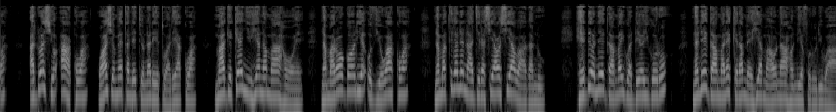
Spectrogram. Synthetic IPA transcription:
adoaɕiɔʔakwa | ɔaɕiɔmɛːtanetiɔnaɾetwaɾeakwa | maɡekɛːɲiɦianamaːɦɔɛ | namaɾɔːɡɔːɾiɛʔoðijowakwa | namatiɣanɛnaːd͡ʒeɾaɕiaɔɕiawaːɣano | heːdejɔneːɡamaiɣwadejɔiɣoɾo | naneɡaːmaɾɛkɛɾamɛɦiamaɔnaːɦɔniɛfoɾoɾiwa̰ɔ

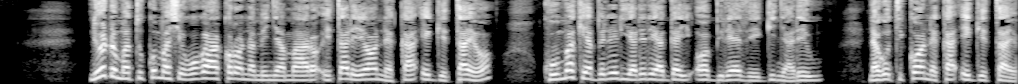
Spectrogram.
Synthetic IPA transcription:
neondomatukomaɕiɔɣoɣaːkɔɾwɔnameɲamaːɾɔʔetaɾejɔnɛkaʔeɡetajɔ | koːmakeabeɾeɾiaɾeɾeaɡaiʔɔbiɾɛðeːɡiɲaɾeu | naɣotikɔnɛkaʔeɡetajɔ

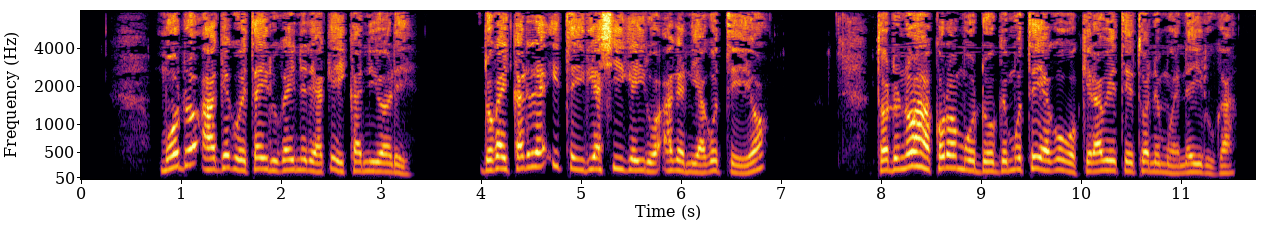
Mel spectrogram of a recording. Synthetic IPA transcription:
moːdoʔaɡeɣwetɛiɾuɣaineɾeakehikaniɔɾe | ndoɣaikaɾeɾɛʔiteiɾiaɕiːɣeiɾwɔʔaɣɛniaɣoteːɔ | tɔːdonohakɔɾwɔmoːndooːŋɡemoteːɛɣoɣokeɾaweteːtwɔnemwɛnɛiɾuɣa

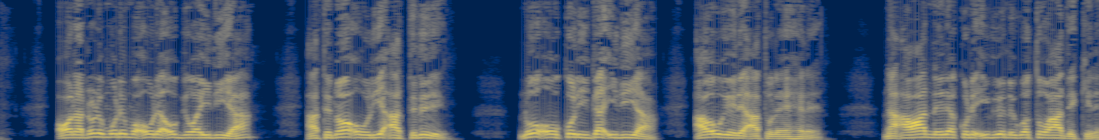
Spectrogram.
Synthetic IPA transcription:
ɔnadoɾemoɾemɔoɾeaoɡewaiɾia | atenɔoɾiaʔateɾe | nookoɾiːɡaʔiɾia | aoɣeɾɛatoɾɛɦɛɾɛ̰ | naʔawaneːɾɛkoɾeiðweneɣwɔtowaðekeɾɛ

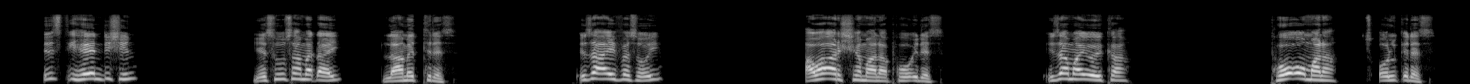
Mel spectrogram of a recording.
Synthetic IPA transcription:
ʔɪst̪ːɪɦe̞ːnd̪ɪʃɪn | jɛsuːsɐmɛɗɐj | laːmɛt̪ːɪd̪ɛs | ʔɪzɐːjf̬ɛs̬ɔj | ʔɐwaːɾʃɛmɐlɐpʰo̞ːʔɪd̪ɛs | ʔɪzɐmɐjɪɔjkːɐ | pʰo̞ːʔɔmɐlɐ | t͡sʼɔlkʼːɪd̪ɛs

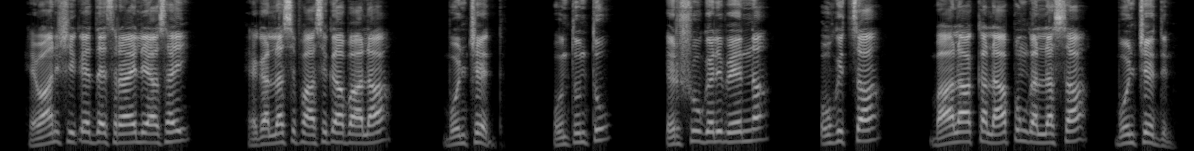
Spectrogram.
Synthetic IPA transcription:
hɛwaːnʃiːkʼe̞ːd̪ːɐɪsɾaːɛlɪɐs̬ɐj | hɛɡɐlːɐsːɪpaːsɪɡaːbaːlaː | bɔnt͡ʃːe̞ːd̪ːɐ̥ | ʔʊnt̪ːʊnt̪ːʊ | ɪɾʃuːɡɛlɪbeːnːɐ | ʔʊkɪt͡sːaː | baːlaːkːɐlaːpːʊŋɡɐlːɐsːaː | bɔnt͡ʃːe̞ːd̪ːɪnɔ

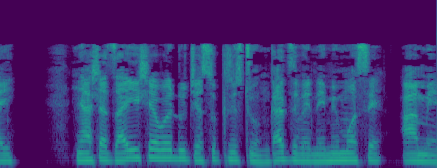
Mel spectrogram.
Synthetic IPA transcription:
ɲaʃad͡zaiʃewe̞ɗud͡ʒe̞sukristuŋɡad͡ziʋe̞ne̞mimo̞ːse̞ | aːme̞n

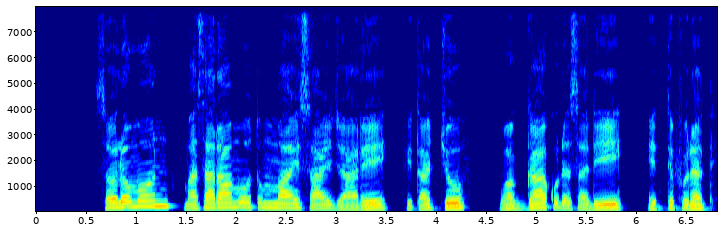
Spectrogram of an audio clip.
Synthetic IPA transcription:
sɔlɔmo̞ːnmɐsɐɾaːmo̞ːt̪ʊmːaːɪsaːɪd͡ʒaːɾe̞ːfɪt̪ʼɐt͡ʃːuːf | wɐɡːaːkʊᶑɐsɐd̪iː | ɪt̪ːɪfʊᶑɐt̪ɛ̥

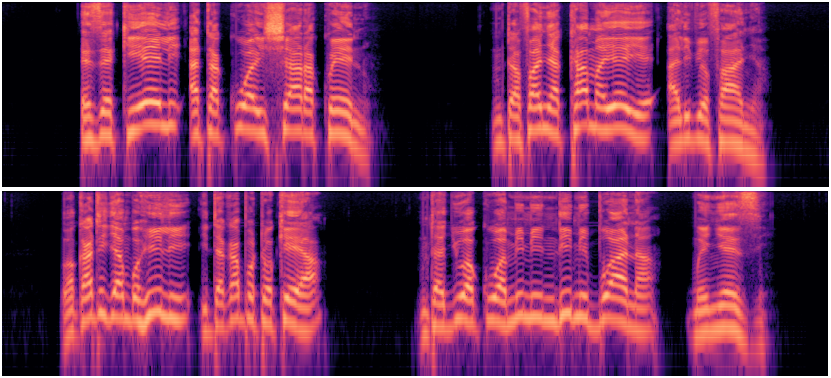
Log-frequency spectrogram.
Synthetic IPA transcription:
ɛzɛkiɛliʔatakuwaiʃaɾakwɛnṵ | m̩tafaɲakamajɛjɛalivjɔfaɲa̰ | wʔakatiʄambɔɦililitakap̬ɔtɔkɛa | m̩taʄuakuwamimindimiɓwana | mwɛɲɛzḭ

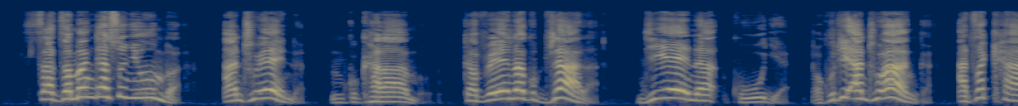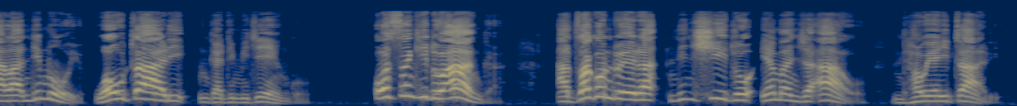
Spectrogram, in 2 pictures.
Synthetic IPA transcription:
sad͡zamaŋɡasɔɲumba̰ | antʰuɛna̰ | ŋ̩kukʰalaːmɔ | kapɛnakub͡vjala̰ | ndiɛnakuɗja̰ | pakutiantʰuaŋɡaːd͡zakʰalandimɔ̰jɔ̰wautaliŋɡat̬imitɛːŋɡɔ | ɔsaŋkʰiɗwaaŋɡa̰ː | d͡zakɔndwɛɾandint͡ʃʰit̬ɔjamand͡ʒaʔawɔ̰ | ntʰawujaita̰ːli

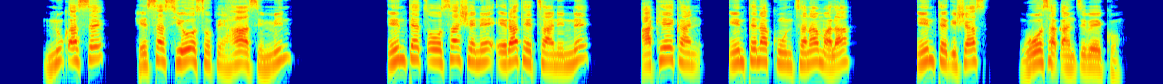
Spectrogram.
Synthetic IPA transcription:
nʊkʼɐsːɛ | hɛsːɐsɪjo̞ːsɔpɛɦaːsɪmːɪn | ɪnt̪ːɛt͡sʼo̞ːsːɐʃɛnɛʔɛɾɐt̪ɛt͡sːaːnɪnːɛ | ɐke̞ːkɐn | ɪnt̪ːɛnɐkunt͡sːɐnɐmɐlɐ | ɪnt̪ːɛɡɪʃːɐs | wo̞ːsɐkʼɐnt͡sʼːɪbe̞ːkːɔ̰

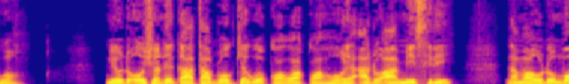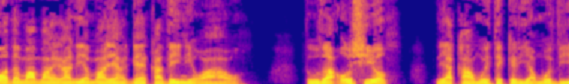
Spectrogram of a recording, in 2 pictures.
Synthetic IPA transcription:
ɔ | neondooɕjɔnekatamboɾok̬iaɣwɔkwɔɣwakwaɦoɾɛʔado̰amisiɾi | namaondomɔðɛmamaɣɛɣaniamaɾeaɡɛkaðeiniɛwaɔ̰ | ðuðaʔoɕiɔ | neakamwetekeɾiamoði

